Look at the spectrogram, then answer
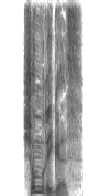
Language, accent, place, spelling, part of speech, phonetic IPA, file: German, Germany, Berlin, schummriges, adjective, [ˈʃʊmʁɪɡəs], De-schummriges.ogg
- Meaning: strong/mixed nominative/accusative neuter singular of schummrig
